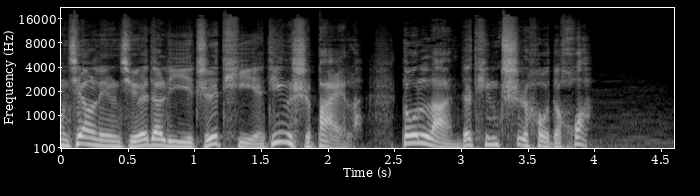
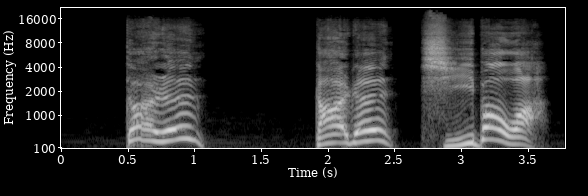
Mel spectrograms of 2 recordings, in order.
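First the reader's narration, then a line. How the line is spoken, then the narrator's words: Scout shouting loudly. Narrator (Chinese): 那个斥候大声喊道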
